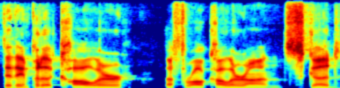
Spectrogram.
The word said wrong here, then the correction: Skald: Is that how you pronounce the god's Skald. – Name? – Skald. – Skald.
